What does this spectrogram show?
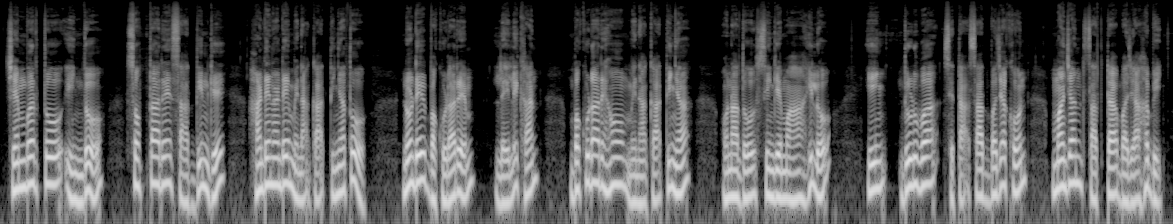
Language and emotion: Santali, neutral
